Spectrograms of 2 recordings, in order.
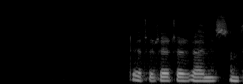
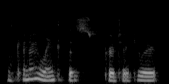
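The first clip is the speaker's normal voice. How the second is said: ordinary talk, nothing marked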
